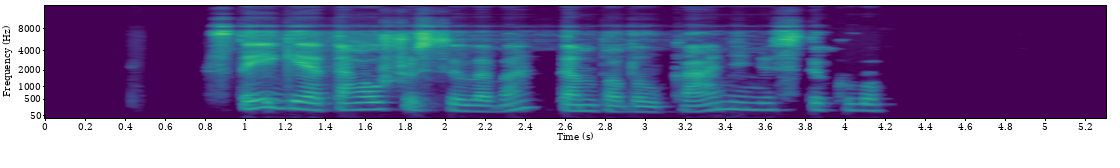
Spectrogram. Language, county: Lithuanian, Panevėžys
